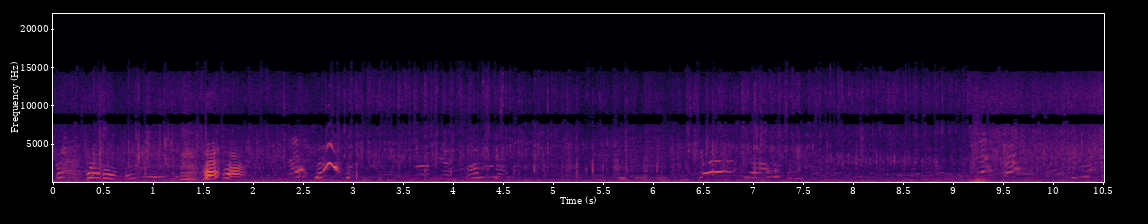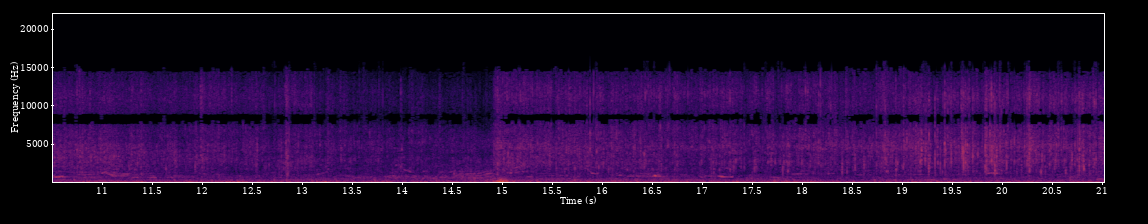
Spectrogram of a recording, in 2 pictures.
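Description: Fountain jets splash and spray water.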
